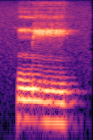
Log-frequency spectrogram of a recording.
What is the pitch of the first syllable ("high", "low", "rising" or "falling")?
low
